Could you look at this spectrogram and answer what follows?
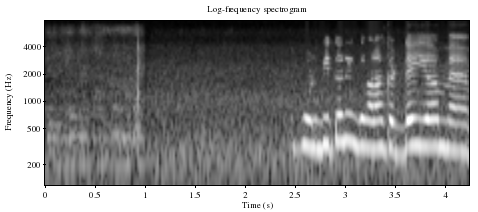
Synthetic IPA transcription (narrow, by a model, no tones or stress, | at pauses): ɦʊɳbiːt̪aːnẽːɡaːlãːkəɖːaːiːaːmɛ̃ː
